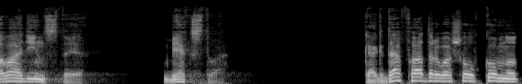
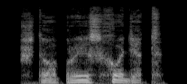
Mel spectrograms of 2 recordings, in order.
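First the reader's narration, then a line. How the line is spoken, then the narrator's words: Strained, forced out. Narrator (Russian): выдавил он из себя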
